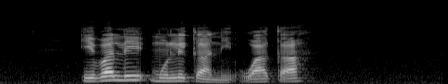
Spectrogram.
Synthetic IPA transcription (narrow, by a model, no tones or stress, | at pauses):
ɪβalɪmʊlɪkʼanɪ̰wʔakʼa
